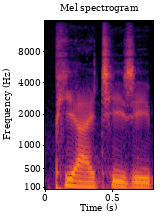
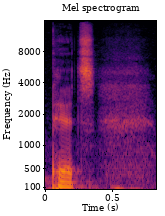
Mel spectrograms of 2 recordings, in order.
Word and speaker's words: Pitz: use the name now, Pitz, is kind of what it's known as, Pitz, Pitz. That's how they say it.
